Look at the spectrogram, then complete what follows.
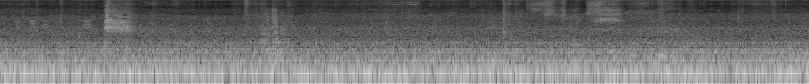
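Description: Steady low rumble of a moving road vehicle heard from inside the cabin: engine and tyre noise while driving at a constant speed.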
